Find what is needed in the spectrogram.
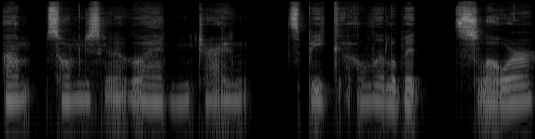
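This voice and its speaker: A woman's voice, dry and close with no echo. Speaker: art tutorial creator. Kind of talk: drawing tutorial commentary. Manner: hesitant, many ums.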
